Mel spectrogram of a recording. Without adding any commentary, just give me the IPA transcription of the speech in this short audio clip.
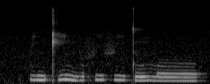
k͡pi˨ŋkʼi˦ ɲʊ˨fi˦fi˦˨tũ˨˦ moː˨

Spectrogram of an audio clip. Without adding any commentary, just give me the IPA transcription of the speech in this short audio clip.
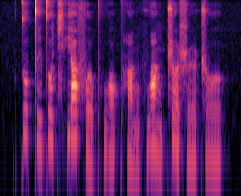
t̪u˥t̪i˧˥t̪o˧ʊ̯t͡ɕʰjä˥ fɤ̰˨˩pʰwɔ˧˥pʰɑ̰˨˩ŋfwɑ˥˧ŋ ʈ͡ʂɤ˥˩ʂɻ̩˧˥ ʈ͡ʂo˥ʊ̯

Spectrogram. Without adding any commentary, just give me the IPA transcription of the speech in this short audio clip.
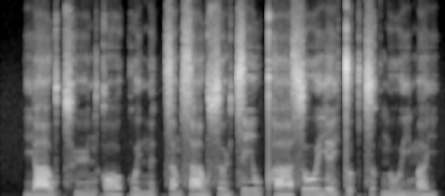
jaː˧w t͡sʰyː˨˧nkɔː˨˩ kʷɐ˨j n̪ɪ˨k̚sɐ˧msaː˨w sɵ˨˧ɥt͡siː˥wpʰaː˨ suː˥je˨jt̪ʊ˥k̚t͡sʊ˨k̚ n̪uː˨˥jmɐ˨j

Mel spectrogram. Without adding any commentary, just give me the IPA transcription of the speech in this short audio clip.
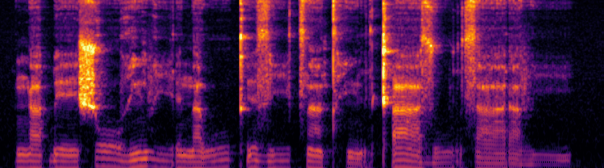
ŋa˨ɓeː˨ ʃoː˦˨ɣĩ˦viː˨ ɾɪ˨na˨wuː˦kʼɪ˦˨ ziː˦t͡sã˦˨tʰĩ˨r kʼaː˦˨zuː˨rsaː˨ ɾa˨viː˨

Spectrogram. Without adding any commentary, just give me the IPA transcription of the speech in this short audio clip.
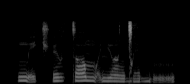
mḛ t͡ʃʼʏv tɔmɔ̰lʲwɔ̃ɡ͡ǀɛ bṵ

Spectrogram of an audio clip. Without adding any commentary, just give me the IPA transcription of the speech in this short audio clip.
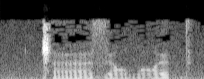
ǁæzɛðˤɛd

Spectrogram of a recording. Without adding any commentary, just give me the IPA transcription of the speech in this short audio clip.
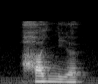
ha˧jni˩ə̯

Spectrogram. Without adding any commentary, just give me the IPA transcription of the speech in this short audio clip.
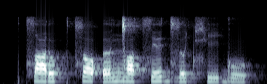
t͡sɑɾʊkt͡sɔ ʔəŋ͡ǀɒt͡s ɪd͡zʊ t͡ɕʰiɡu

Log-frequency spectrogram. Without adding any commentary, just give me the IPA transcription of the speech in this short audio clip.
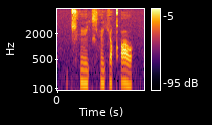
ʈ͡ʂʰẽ t͡ɕʰɛ̃çuqʼɔ

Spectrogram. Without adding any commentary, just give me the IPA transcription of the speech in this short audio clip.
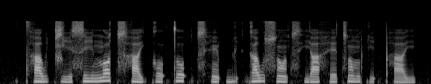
t̪ʰa˧w t͡ɕi˨˩ si˧n̪ɔ˦ t͡sʰa˨˩jko˨ʔ t̪o˦ʔt͡sʰẽ˨p̚bi˨ʔɡa˦w sɔ̃˧t͡sʰja˧ he˧t͡sɔ̃˥˧mki˨ʔ pʰa˧j

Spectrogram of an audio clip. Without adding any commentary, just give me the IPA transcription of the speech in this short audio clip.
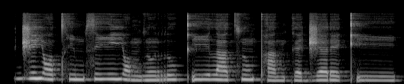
d͡ʒɪ˦jɔ˨tʰi˨m siː˦ jɔ˨ŋzũ˨r u˦ kʼiː˦la˦t͡sũ˦pʰa˨n kɛ˨d͡ʒɛ˦ ɾe˨ kʼiː˨

